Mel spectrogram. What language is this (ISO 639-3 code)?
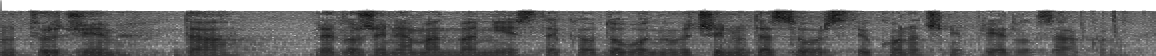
hrv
